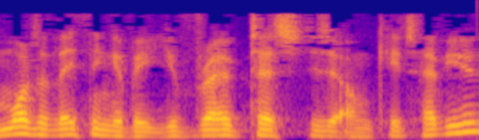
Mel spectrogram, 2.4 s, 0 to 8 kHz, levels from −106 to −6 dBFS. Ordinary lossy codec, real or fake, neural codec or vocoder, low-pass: MP3, 24 kbps; fake; codec, 16 kHz, 0.3 kbps, FocalCodec; 7.2 kHz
